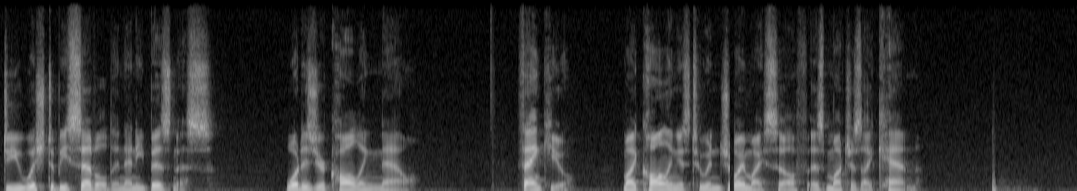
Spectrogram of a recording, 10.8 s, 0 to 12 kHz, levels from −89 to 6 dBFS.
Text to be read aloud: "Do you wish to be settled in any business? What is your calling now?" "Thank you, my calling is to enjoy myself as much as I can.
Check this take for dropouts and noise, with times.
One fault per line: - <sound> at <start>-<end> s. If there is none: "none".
- dropout at 7.3-7.3 s
- breath at 9.9-10.4 s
